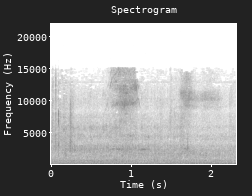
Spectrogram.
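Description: Kobelco SK210 LC excavator's Hino J05E-TG four-cylinder turbo diesel running steadily with an even low hum.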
